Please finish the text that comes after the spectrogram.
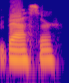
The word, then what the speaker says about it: Vassar: It's pronounced Vassar.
